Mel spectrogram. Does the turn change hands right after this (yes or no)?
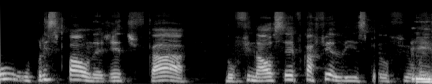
yes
